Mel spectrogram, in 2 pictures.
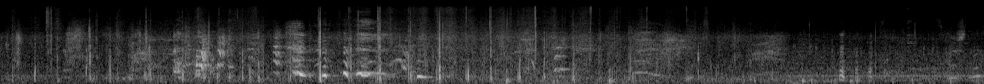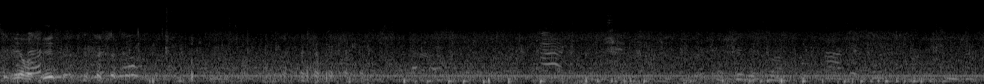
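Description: Women's voices calling out, loudest a couple of seconds in, over sharp knocks and footsteps. From about eight seconds in it is quieter: a group's footsteps on wet pavement, a few voices and a steady hum.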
